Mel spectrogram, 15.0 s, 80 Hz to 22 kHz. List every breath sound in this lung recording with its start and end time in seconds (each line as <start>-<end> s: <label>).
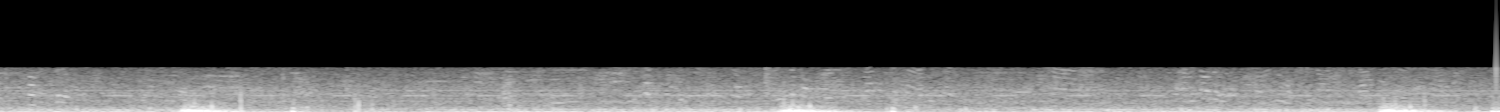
1.71-2.58 s: inhalation
1.71-2.58 s: crackles
2.85-3.27 s: exhalation
2.85-3.27 s: crackles
7.79-8.66 s: inhalation
7.79-8.66 s: crackles
8.85-9.27 s: exhalation
8.85-9.27 s: crackles
13.83-14.71 s: inhalation
13.83-14.71 s: crackles
14.74-15.00 s: exhalation
14.74-15.00 s: crackles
